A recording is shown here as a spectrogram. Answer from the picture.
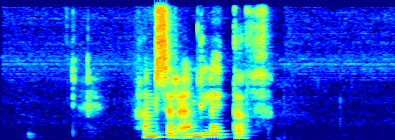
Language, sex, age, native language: Icelandic, female, 40-49, Icelandic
